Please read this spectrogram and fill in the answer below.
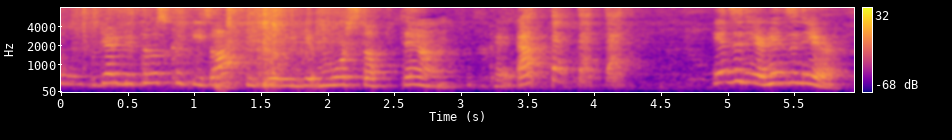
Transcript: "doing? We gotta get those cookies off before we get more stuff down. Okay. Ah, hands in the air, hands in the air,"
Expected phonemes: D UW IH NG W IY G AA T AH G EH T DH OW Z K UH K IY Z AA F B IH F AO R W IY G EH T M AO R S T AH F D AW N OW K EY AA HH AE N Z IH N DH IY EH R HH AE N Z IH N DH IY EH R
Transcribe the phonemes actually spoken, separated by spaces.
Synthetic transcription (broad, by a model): W IY G AA T AH G EH T DH OW Z K UH K IY Z AA F B IH F AO R W IY G EH T M AO R S T AH F D AW N OW K EY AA HH AE N Z IH N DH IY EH R HH AE N Z IH N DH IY R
